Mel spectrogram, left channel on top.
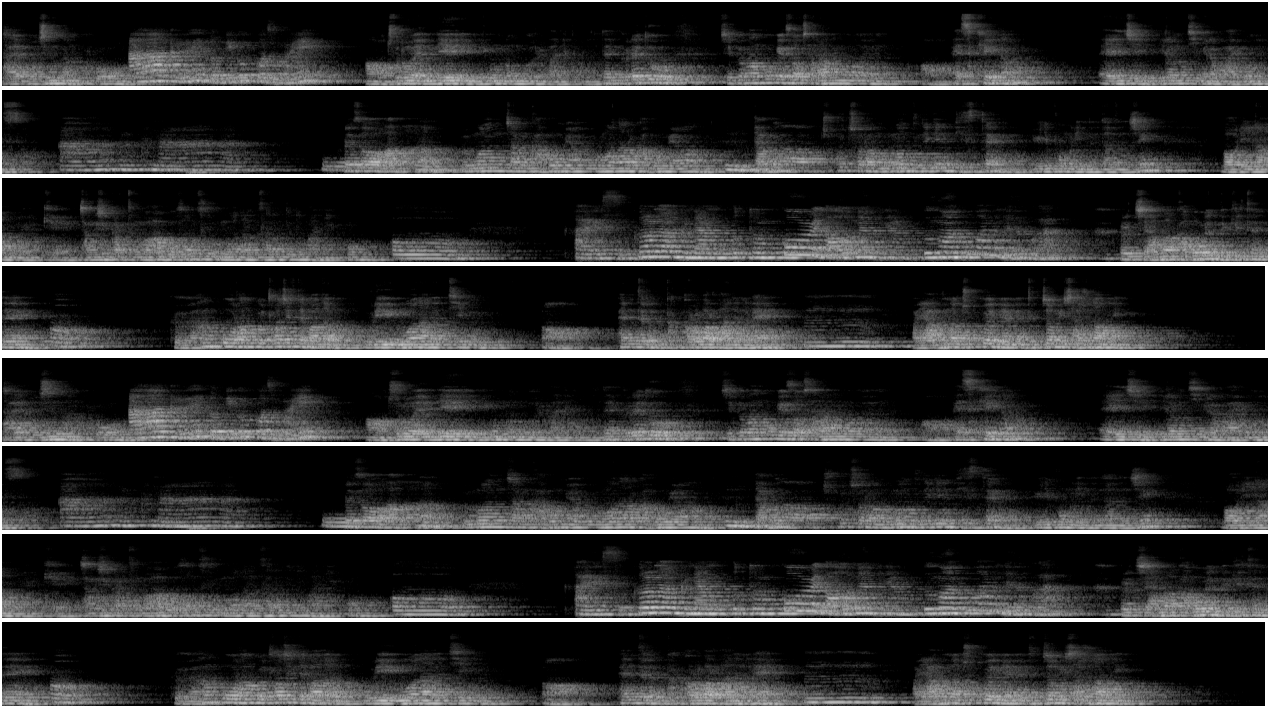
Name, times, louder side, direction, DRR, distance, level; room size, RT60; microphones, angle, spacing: voice 1, 0.0-1.3 3.6-6.9 7.2-8.9 9.2-10.2 11.0-13.0 14.5-14.6 16.1-17.0 17.2-19.7 20.2-24.2 24.8-29.0 36.5-38.3 39.7-42.9 43.4-43.8 44.1-45.8 47.1-49.2, left 1 dB, 85° left, -4 dB, 0.7 m, -25 dB
voice 2, 1.3-3.1 6.5-6.9 13.2-15.1 15.9-16.3 16.8-17.0 19.9-20.2 29.2-30.0 31.0-35.9 36.2-36.4 38.5-38.8 46.0-46.8, right 1 dB, ahead, -5 dB, 0.4 m, -25 dB
3.0 x 2.4 x 2.4 m, 1.5 s
head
